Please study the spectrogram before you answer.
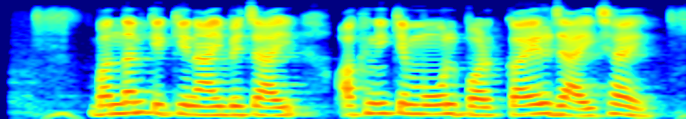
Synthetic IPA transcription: bənd̪ʱənkekinaibet͡ʃaiə̰kʰnikemulpəɾkəɪld͡ʒajt͡ʃʰəj

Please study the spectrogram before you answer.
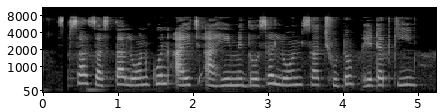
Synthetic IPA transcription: sɐbsasɐst̪aloːnkʊna̰ːɪt͡ʃaːɦimẽd̪oːsəɾloːnsãt͡ʃʰuːʈõbʱeːʈət̪kiː

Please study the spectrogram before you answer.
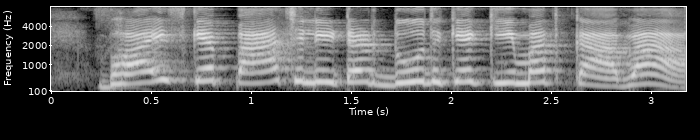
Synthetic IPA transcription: bʱəjskepãt͡ʃliʈəɾd̪ud̪ʱkekimət̪kaba

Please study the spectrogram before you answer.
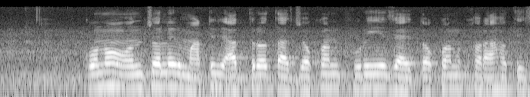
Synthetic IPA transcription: konoɔnt͡ɕoleɾmaʈiɾad̪ɾot̪ad͡ʑɔkʰonpʰuɾijed͡ʑaet̪ɔkʰonkʰɔɾaɦot̪et͡ɕ

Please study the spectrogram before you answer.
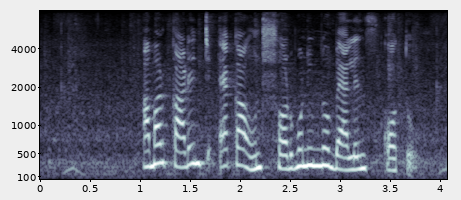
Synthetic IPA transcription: amaɾkaɾeɳʈɛkauɳʈʃɔɾbonimnobɛlenskɔt̪o̰

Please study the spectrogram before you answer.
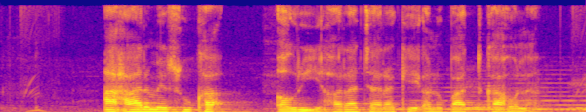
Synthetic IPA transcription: aɦaɾmesukʰa | ɔʊɾihəɾat͡ʃaɾakeʔənupad̪kaɦola

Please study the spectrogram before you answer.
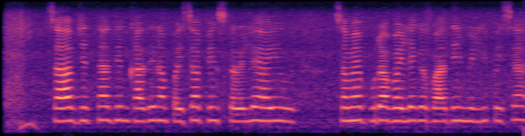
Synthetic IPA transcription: saːbd͡ʒɪt̪nad̪ɪnkʰaːd̪enapɐɪsafʰɪkskɐɾeleɦɐi | sɐməjpuːɾabʱɐɪlekebaːd̪ɦimɪlipɐɪsa

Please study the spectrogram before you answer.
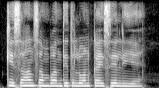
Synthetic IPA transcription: kɪsaːnsəmbənd̪ʱɪt̪loːnkəɪselɪe

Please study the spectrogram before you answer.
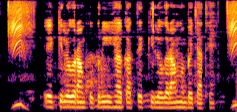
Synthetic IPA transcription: eːkːɪloːɡɾaːmkokɾiːɦakət̪eːkːɪloːɡɾaːmːẽbeːt͡ʃaːt̪ʰeː

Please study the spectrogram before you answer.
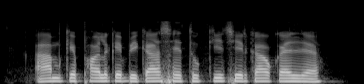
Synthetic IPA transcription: amkepʰəlkebikasɦet̪ukːit͡ʃʰiɾkawkəɪld͡ʒa

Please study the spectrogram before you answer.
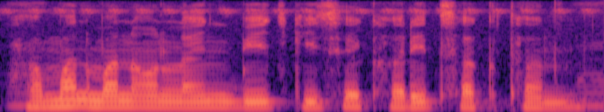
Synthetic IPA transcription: həmənmənɔnlaɪnbit͡ʃkisʰekʰəɾid̪səkt̪ʰən

